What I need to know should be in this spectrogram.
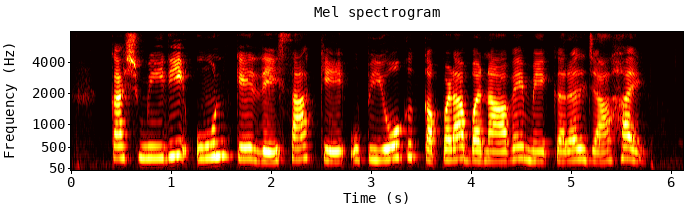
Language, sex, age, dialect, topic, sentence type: Magahi, female, 18-24, Southern, agriculture, statement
